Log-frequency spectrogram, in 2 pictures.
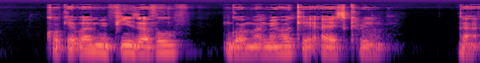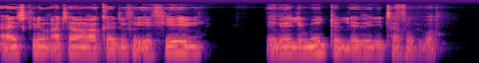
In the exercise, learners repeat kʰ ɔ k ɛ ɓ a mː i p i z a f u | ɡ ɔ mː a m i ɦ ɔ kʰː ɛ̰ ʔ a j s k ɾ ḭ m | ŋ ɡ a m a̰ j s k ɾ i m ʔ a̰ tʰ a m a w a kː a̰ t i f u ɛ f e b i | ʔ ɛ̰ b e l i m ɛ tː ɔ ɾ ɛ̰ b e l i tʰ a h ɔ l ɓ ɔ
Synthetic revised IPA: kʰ ɔ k ɛ ɓ a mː i p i z a f u | ɡ ɔ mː a m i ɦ ɔ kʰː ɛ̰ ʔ a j s k ɾ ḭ m | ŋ ɡ a m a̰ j s k ɾ i m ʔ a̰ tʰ a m a w a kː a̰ t i f u ɛ f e w i | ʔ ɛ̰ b e l i m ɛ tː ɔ l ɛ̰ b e l i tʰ a f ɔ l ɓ ɔ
